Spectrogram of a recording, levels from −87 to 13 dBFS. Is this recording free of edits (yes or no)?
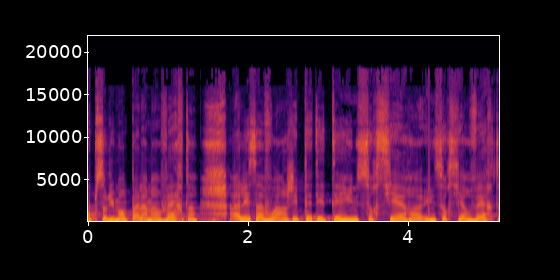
yes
